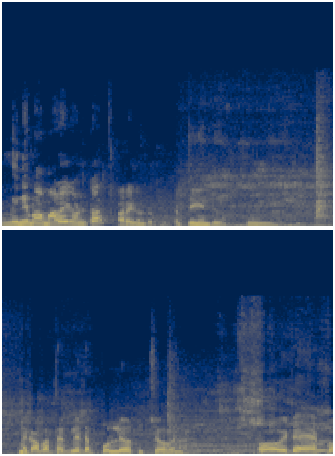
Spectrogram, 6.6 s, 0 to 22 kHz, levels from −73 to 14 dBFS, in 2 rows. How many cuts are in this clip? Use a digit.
1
